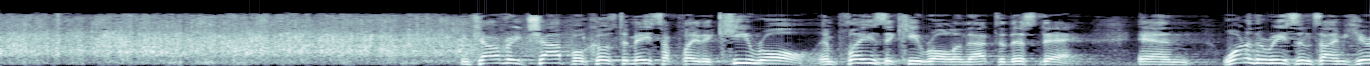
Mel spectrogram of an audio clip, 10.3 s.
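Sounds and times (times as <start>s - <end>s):
audience applause: 0.0s - 4.3s
speech: 3.4s - 10.2s.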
